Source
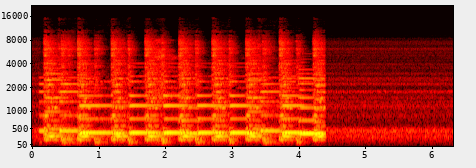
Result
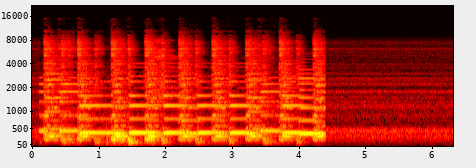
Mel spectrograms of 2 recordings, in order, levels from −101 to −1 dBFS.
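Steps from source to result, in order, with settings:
0:01.12–0:01.85: bass and treble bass +14 dB, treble +2 dB

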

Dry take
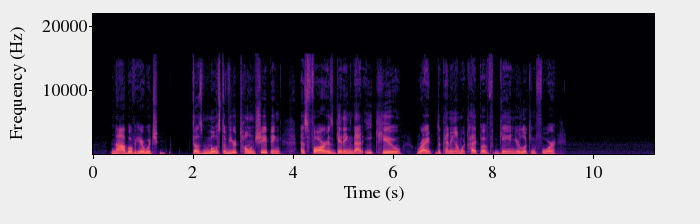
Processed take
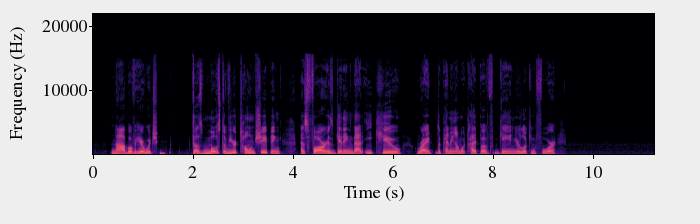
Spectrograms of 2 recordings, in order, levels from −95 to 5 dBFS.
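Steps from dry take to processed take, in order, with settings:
0:00.80–0:03.15: multiband upward and downward compressor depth 40%
level −4.5 dB

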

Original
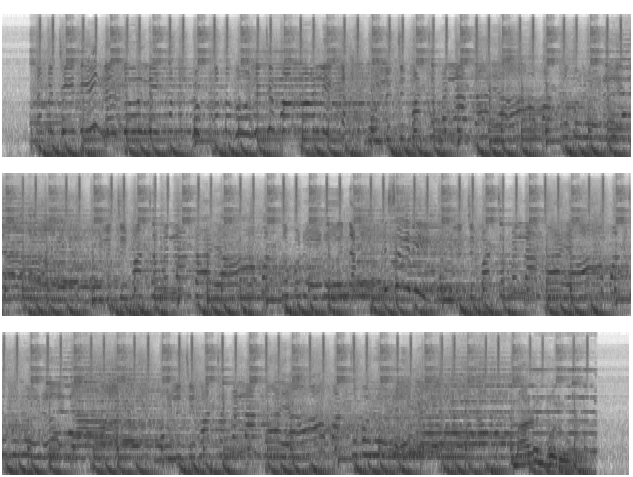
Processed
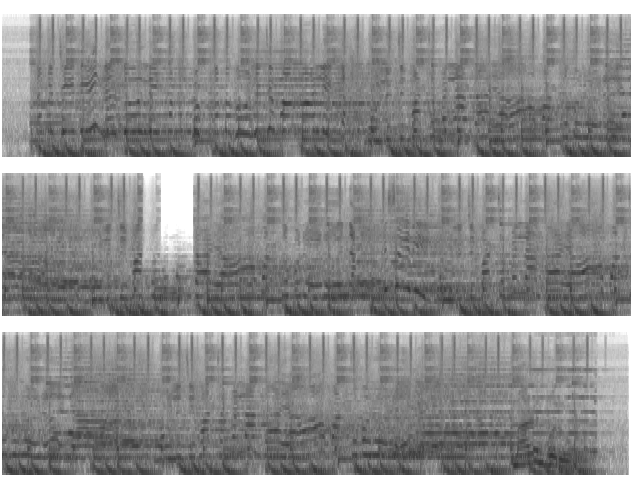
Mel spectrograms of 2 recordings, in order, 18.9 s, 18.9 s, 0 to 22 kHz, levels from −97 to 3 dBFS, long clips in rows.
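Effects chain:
0:07.69–0:08.21: low-pass filter 1,000 Hz 24 dB per octave
on a send: single-tap delay 182 ms −19.5 dB

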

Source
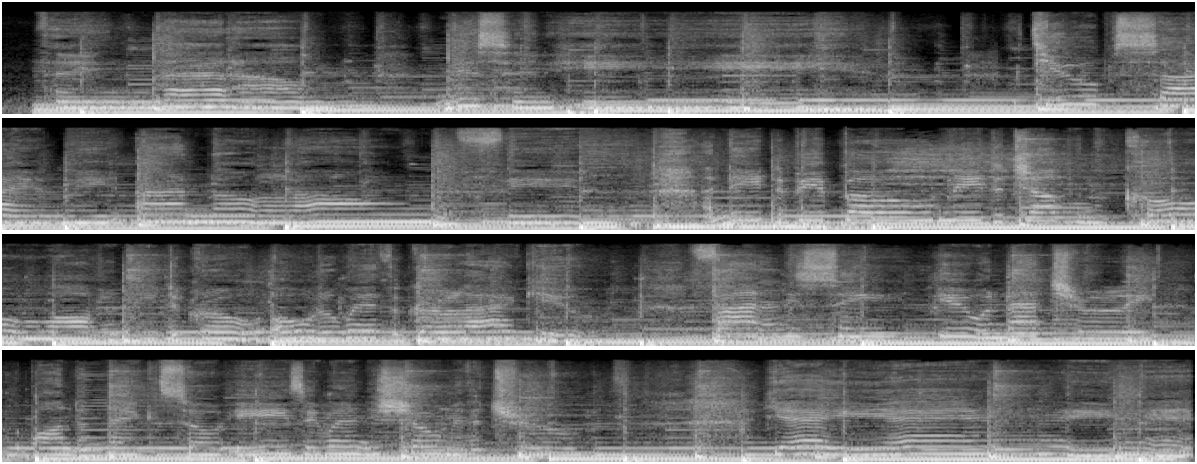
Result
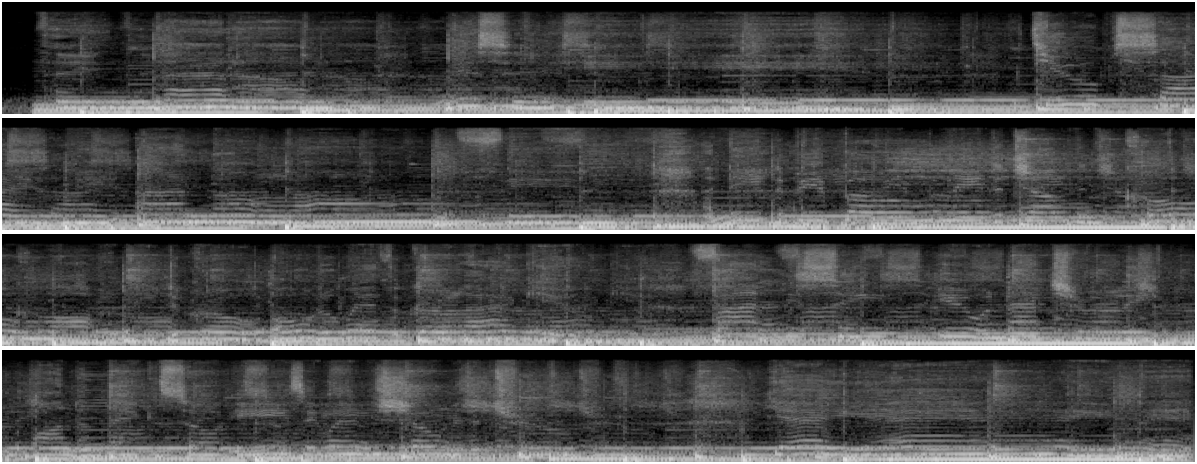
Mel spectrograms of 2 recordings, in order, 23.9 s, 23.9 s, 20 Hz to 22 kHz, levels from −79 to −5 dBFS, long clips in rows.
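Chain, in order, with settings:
flat-topped bell 1,300 Hz −9 dB 2.5 octaves
on a send: echo with a time of its own for lows and highs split 340 Hz, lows 227 ms, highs 419 ms, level −8.5 dB
on the sum: level −8 dB

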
